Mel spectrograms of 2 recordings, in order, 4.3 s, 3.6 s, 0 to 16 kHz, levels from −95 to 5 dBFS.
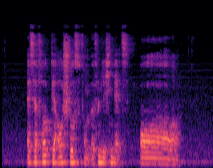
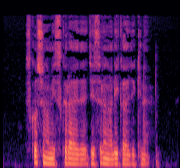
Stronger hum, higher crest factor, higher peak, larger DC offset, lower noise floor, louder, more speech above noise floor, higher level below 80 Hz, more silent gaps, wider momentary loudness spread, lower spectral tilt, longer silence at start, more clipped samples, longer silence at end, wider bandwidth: neither; about the same, 18 dB vs 18 dB; second, -10 dBFS vs -4 dBFS; neither; first, -60 dBFS vs -44 dBFS; second, -27 LUFS vs -22 LUFS; first, 35 dB vs 22 dB; second, -62 dBFS vs -48 dBFS; neither; second, 9 LU vs 12 LU; first, -6 dB/octave vs -4.5 dB/octave; about the same, 0.55 s vs 0.55 s; neither; first, 0.6 s vs 0.4 s; second, 8.6 kHz vs 11.5 kHz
